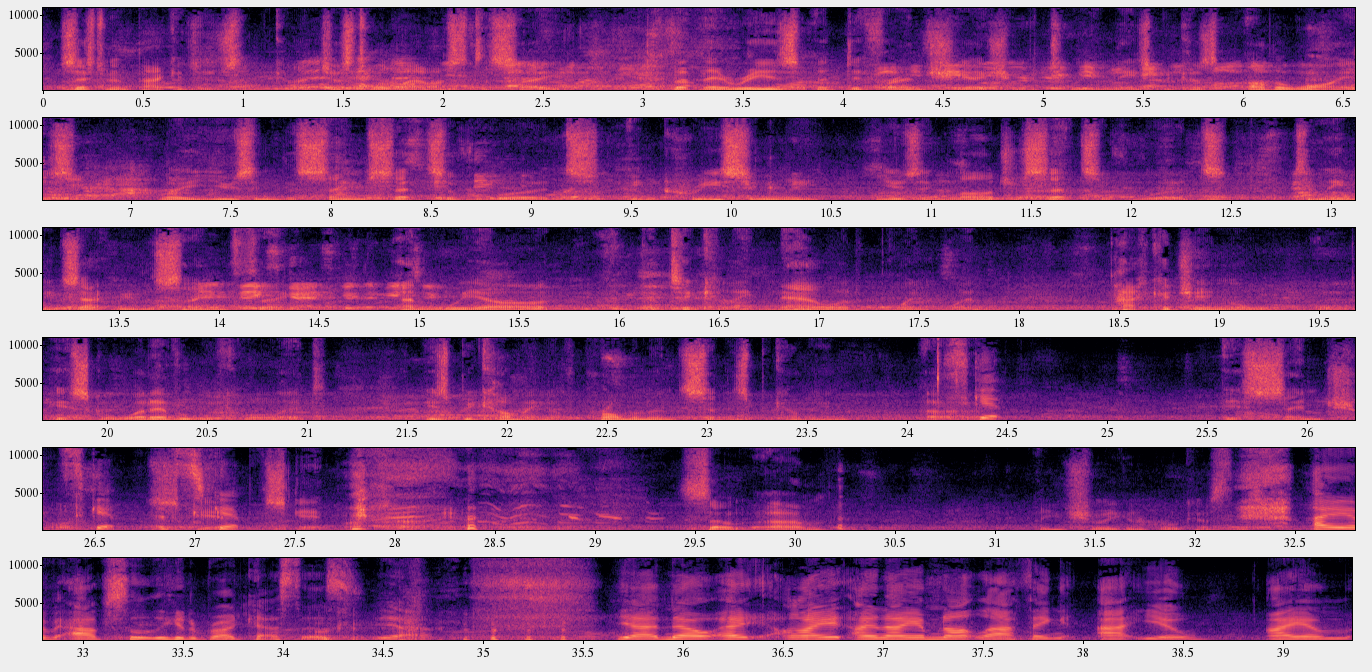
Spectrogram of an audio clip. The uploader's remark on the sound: recorded at IMAPS DPC 2023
